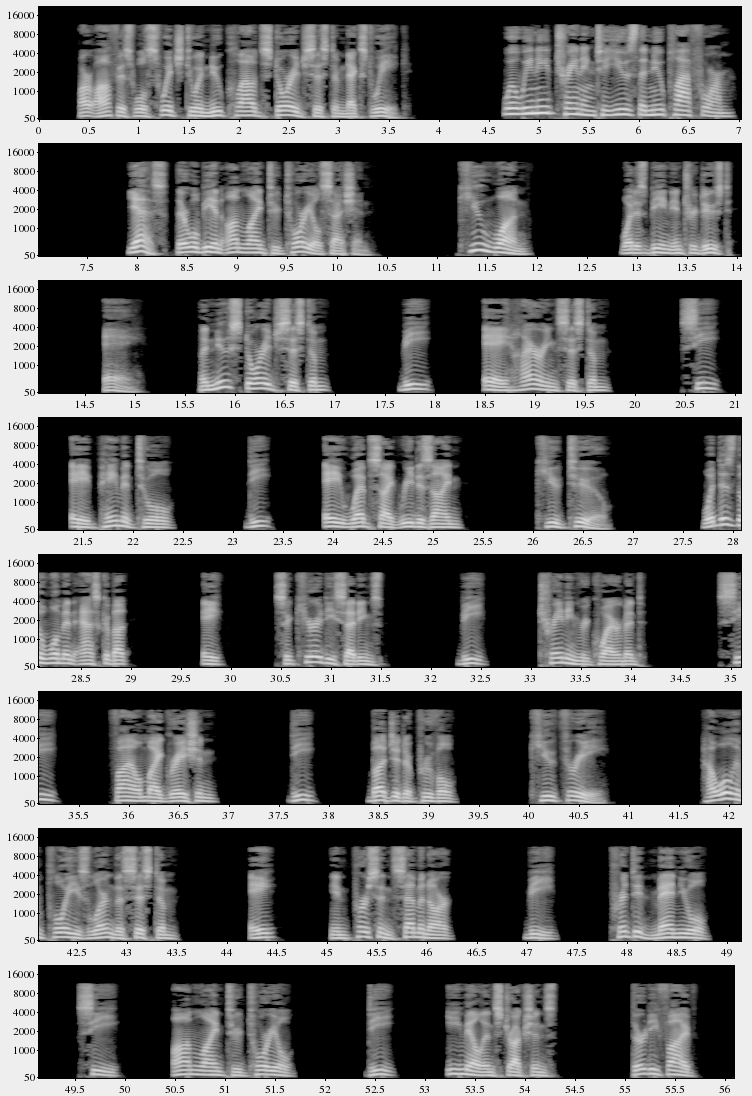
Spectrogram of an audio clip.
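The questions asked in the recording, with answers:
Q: What is being introduced?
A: A: A new storage system.

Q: What does the woman ask about?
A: B: Training requirement.

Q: How will employees learn the system?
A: C: Online tutorial.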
